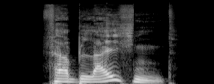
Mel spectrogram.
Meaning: present participle of verbleichen
- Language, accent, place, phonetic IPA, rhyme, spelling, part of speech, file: German, Germany, Berlin, [fɛɐ̯ˈblaɪ̯çn̩t], -aɪ̯çn̩t, verbleichend, verb, De-verbleichend.ogg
